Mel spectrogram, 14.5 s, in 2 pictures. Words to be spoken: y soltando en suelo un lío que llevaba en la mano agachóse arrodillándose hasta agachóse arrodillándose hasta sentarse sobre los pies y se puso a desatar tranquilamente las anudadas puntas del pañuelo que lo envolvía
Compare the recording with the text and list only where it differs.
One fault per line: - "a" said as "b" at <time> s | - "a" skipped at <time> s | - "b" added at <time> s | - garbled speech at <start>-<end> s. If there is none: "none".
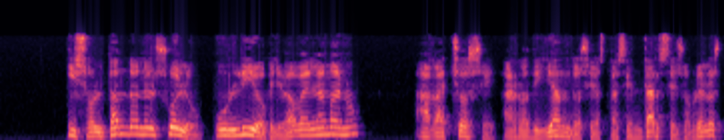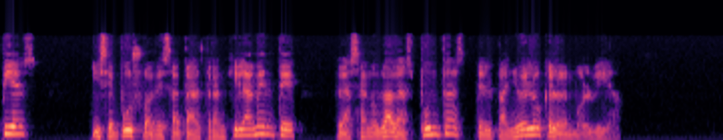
- "el" added at 1.4 s
- "agachóse arrodillándose hasta" skipped at 6.2 s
